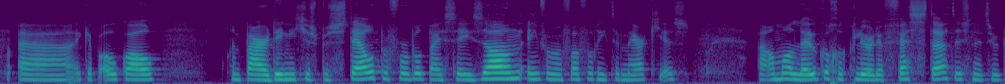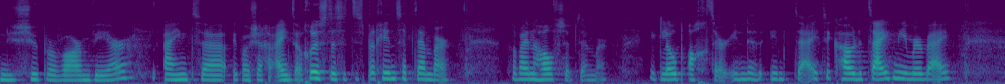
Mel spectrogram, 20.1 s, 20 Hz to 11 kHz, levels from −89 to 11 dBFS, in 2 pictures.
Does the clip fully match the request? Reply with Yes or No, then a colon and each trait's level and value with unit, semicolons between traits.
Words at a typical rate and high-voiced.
Yes: average, 180 wpm; high, 215 Hz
